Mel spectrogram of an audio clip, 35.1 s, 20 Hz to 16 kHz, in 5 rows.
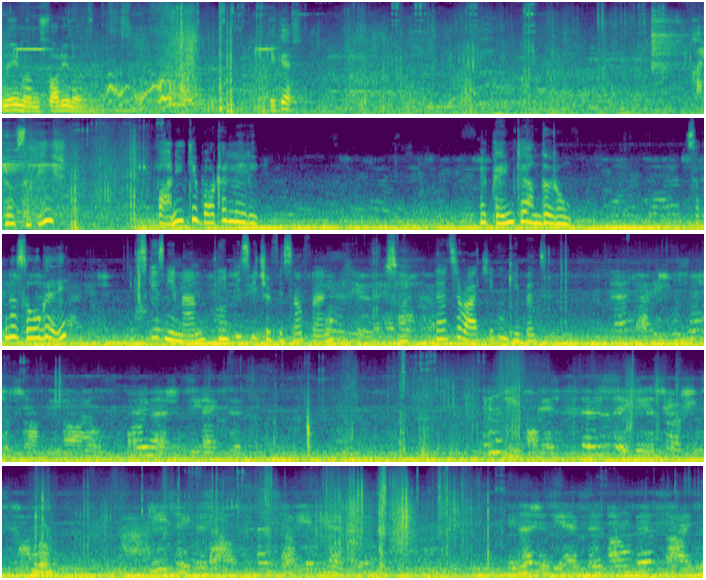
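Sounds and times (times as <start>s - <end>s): jet airliner cabin drone: 0.0s - 35.0s.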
